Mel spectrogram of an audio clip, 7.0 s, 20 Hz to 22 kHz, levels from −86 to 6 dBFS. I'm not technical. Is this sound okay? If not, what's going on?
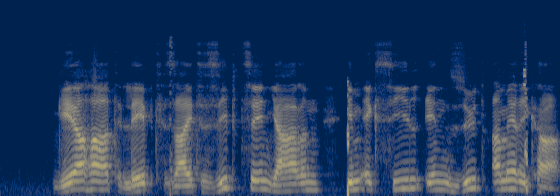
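No, not quite. There are three short glitches in this speech, at about 2.08 to 2.15 seconds, 4.30 to 4.36, and 6.52 to 6.59, each well under a tenth of a second. They're caused by damaged data in a compressed stream: part of the compressed file got garbled, so the player briefly couldn't read that stretch and had to scramble to find its place again. What you hear each time is a quick chirp, squawk, click or short gap.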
